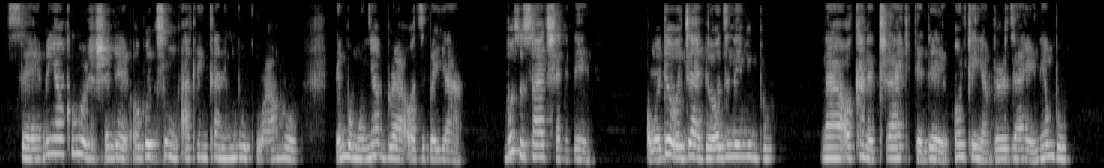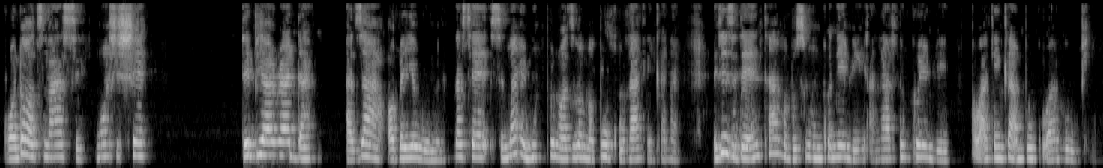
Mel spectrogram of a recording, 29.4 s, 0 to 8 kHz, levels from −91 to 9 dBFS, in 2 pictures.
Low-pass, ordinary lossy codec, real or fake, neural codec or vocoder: 7.2 kHz; MP3, 64 kbps; real; none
